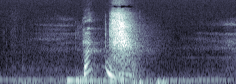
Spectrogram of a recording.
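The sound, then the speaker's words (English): A single sharp human sneeze, quick and fairly faint, with a short breathy intake followed by a bright burst of air against a quiet background. “I sneezed on it.”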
